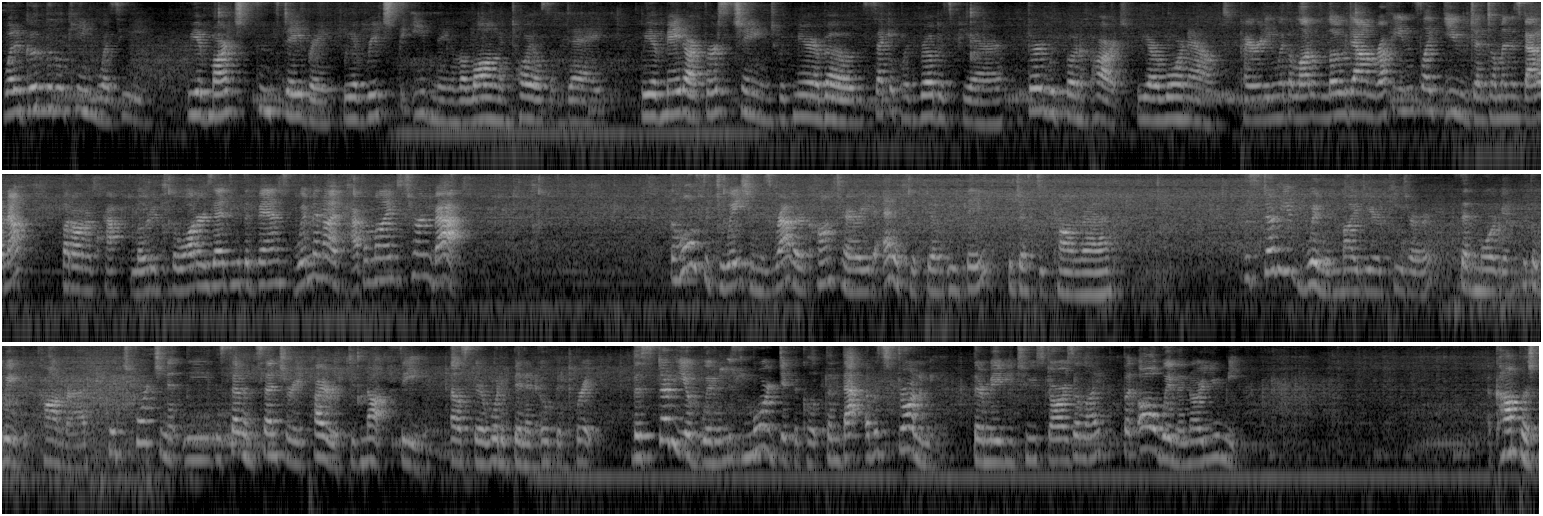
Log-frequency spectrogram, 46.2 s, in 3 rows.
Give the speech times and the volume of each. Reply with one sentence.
You can hear the speech from 0.0 to 19.9 s, at a steady volume; from 22.1 to 26.6 s, at a steady volume; from 27.8 to 43.1 s, at a steady volume; and briefly from 45.6 to 46.1 s.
